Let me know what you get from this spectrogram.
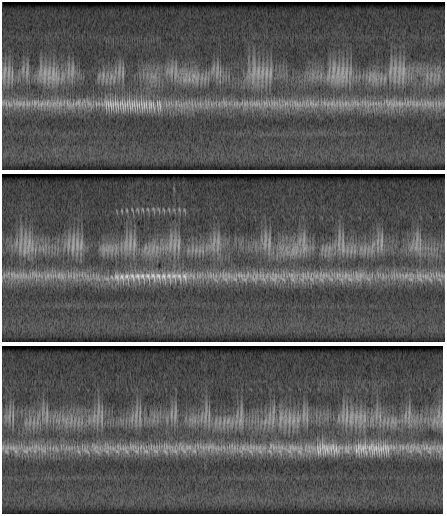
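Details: Night chorus of crickets: continuous high buzzy chirping with quick regular pulses. Louder close trills break in three times, briefly rising above the steady background drone.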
